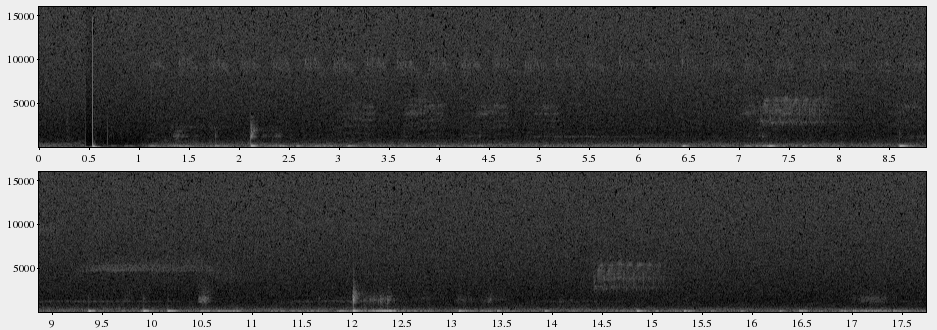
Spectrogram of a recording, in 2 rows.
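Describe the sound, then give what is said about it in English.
Bird wings beating in flight, recorded at ten to eight: a steady low throbbing flutter of soft, rapid pulses that continues throughout, with a few faint higher tones drifting in now and then. “Flight sounds at 10 to 8.”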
